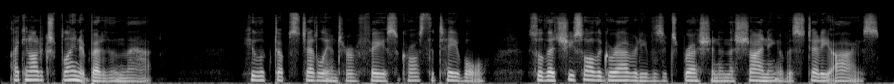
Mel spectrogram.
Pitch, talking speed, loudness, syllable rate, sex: 175 Hz, 220 wpm, -20 LUFS, 6.4 syllables/s, female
